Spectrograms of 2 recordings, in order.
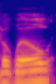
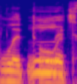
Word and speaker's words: Little: Let's talk about Healthy Little Peach as far as, and it's very hard for me not to say Healthy Lil. It's Little. It's the correct pronunciation.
